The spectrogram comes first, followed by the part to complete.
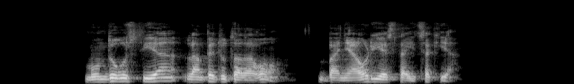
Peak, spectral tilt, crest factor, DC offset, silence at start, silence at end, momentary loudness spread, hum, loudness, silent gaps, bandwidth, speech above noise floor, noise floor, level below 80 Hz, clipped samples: -2 dBFS; -6.5 dB/octave; 16 dB; under 0.1%; 0.85 s; 1.2 s; 11 LU; none; -17 LUFS; 2.97-3.04 s; 7.8 kHz; over 74 dB; under -90 dBFS; -68 dBFS; under 0.1%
